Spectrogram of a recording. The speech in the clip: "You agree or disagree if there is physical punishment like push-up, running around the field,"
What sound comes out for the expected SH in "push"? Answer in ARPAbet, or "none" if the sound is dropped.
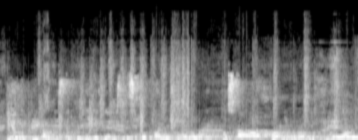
S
